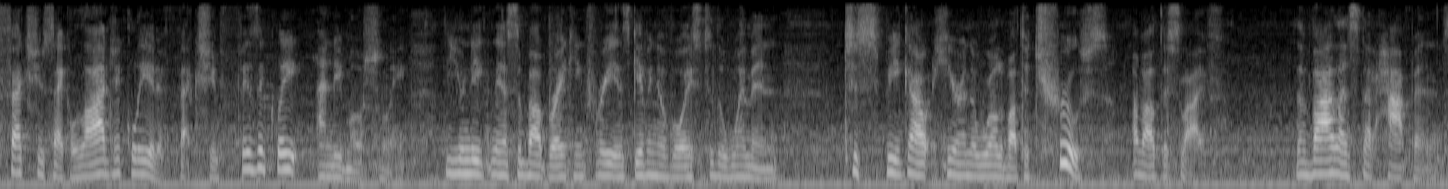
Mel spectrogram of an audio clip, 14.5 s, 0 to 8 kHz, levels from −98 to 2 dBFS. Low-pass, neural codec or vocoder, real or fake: 7.2 kHz; codec, 16 kHz, 8 kbps, FreqCodec, larger model; fake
